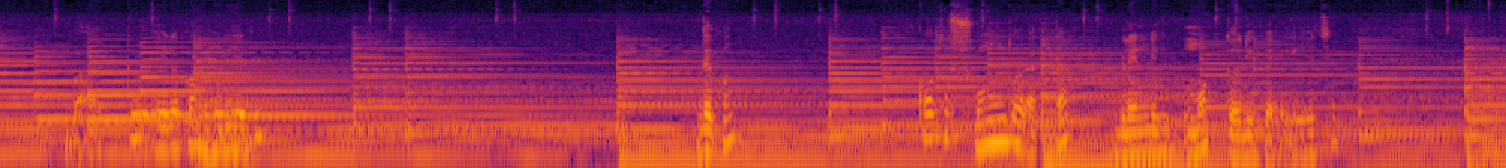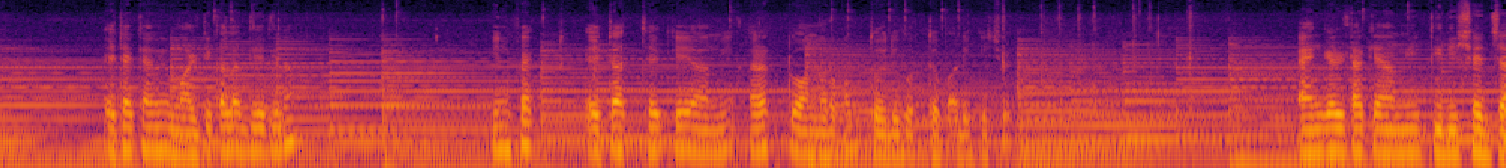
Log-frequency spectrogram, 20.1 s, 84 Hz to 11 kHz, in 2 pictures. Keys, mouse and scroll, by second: 9.2 right click, 11.1 click, 11.7 scroll down 1, 12.3-15.3 drag, 16.6 ctrl+z, 18.8 click.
